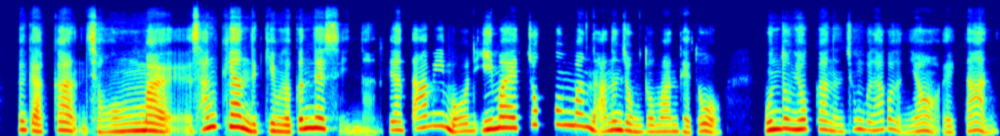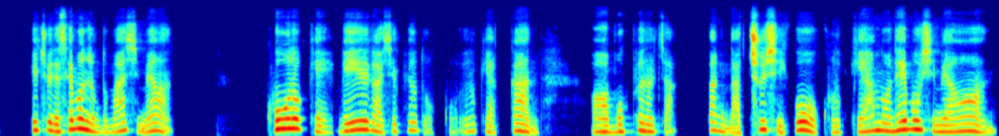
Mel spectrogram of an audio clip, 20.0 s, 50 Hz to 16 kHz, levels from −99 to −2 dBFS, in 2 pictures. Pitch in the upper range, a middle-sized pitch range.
Yes: high, 200 Hz; average, 4.9 semitones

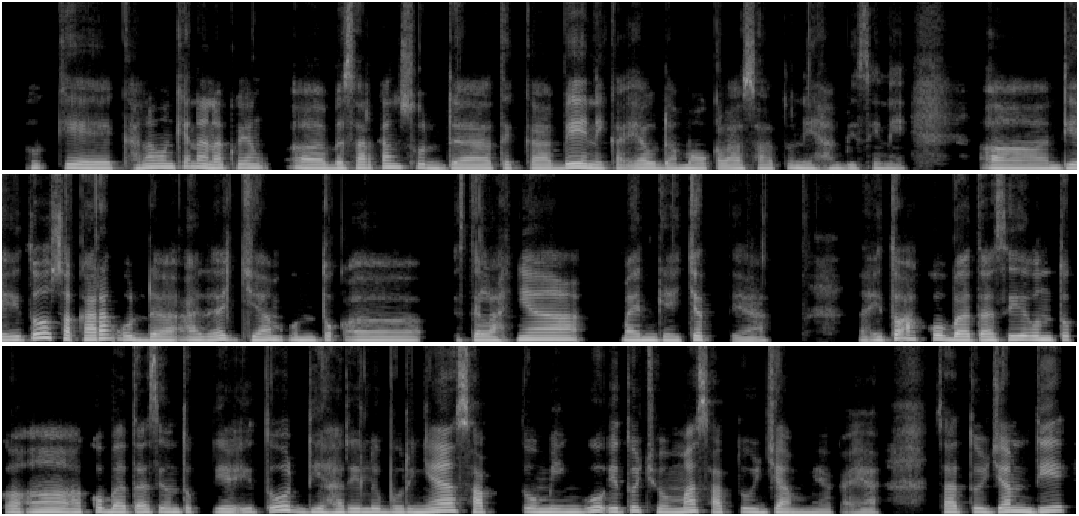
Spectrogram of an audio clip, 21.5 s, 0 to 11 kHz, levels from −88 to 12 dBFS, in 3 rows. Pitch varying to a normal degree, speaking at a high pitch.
Yes: average, 3.3 semitones; high, 195 Hz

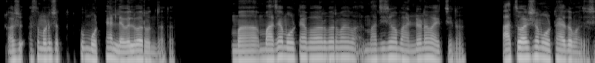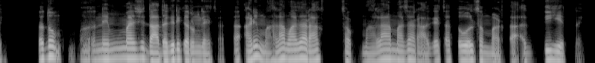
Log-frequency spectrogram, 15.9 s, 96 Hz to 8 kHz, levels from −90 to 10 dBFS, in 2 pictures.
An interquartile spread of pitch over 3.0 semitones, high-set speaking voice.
No: average, 3.4 semitones; low, 120 Hz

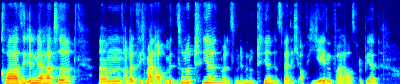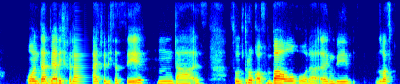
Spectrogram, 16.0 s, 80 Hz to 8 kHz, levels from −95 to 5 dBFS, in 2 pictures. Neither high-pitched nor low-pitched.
No: high, 195 Hz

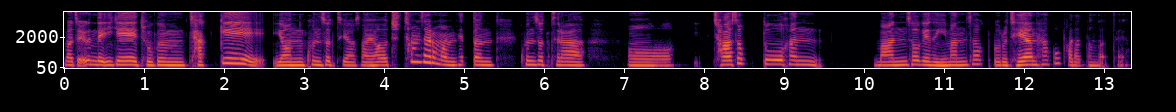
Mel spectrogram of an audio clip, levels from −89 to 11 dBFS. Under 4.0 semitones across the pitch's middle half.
Yes: average, 2.9 semitones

